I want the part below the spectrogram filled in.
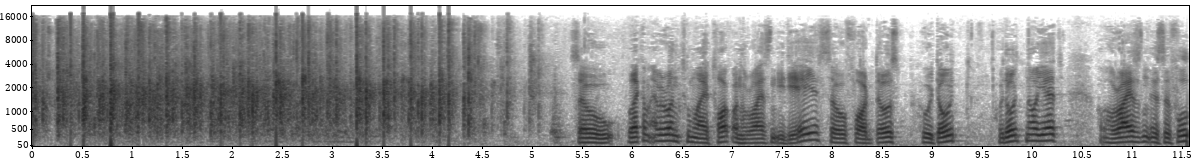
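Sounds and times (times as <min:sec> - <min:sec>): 
audience round of applause: 0:00.0 - 0:05.2
speech: 0:05.5 - 0:11.5.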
